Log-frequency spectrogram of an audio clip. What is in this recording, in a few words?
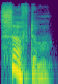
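"serfdom", British English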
